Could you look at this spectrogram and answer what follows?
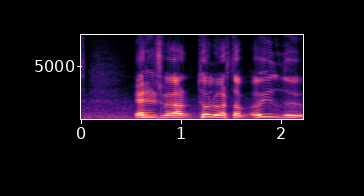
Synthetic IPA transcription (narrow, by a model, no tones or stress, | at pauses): ɛɾ̥hejnsvɛːɣaɾt̪ʰœːlʏvɛr̥t̪avœːɥðʏ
